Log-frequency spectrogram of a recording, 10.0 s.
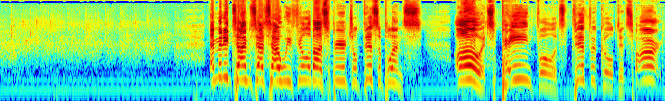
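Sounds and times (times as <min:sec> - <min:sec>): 
audience clapping: 0:00.0 - 0:03.0
speech: 0:03.2 - 0:09.9.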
